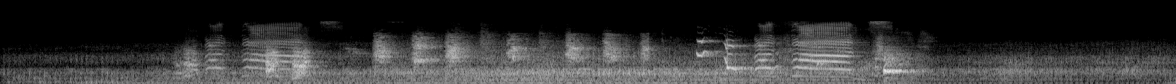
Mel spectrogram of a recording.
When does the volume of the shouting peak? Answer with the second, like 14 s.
8 s.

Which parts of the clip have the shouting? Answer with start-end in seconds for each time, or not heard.
2.0-3.4, 7.5-8.9.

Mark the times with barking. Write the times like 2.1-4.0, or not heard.
1.8-9.2.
